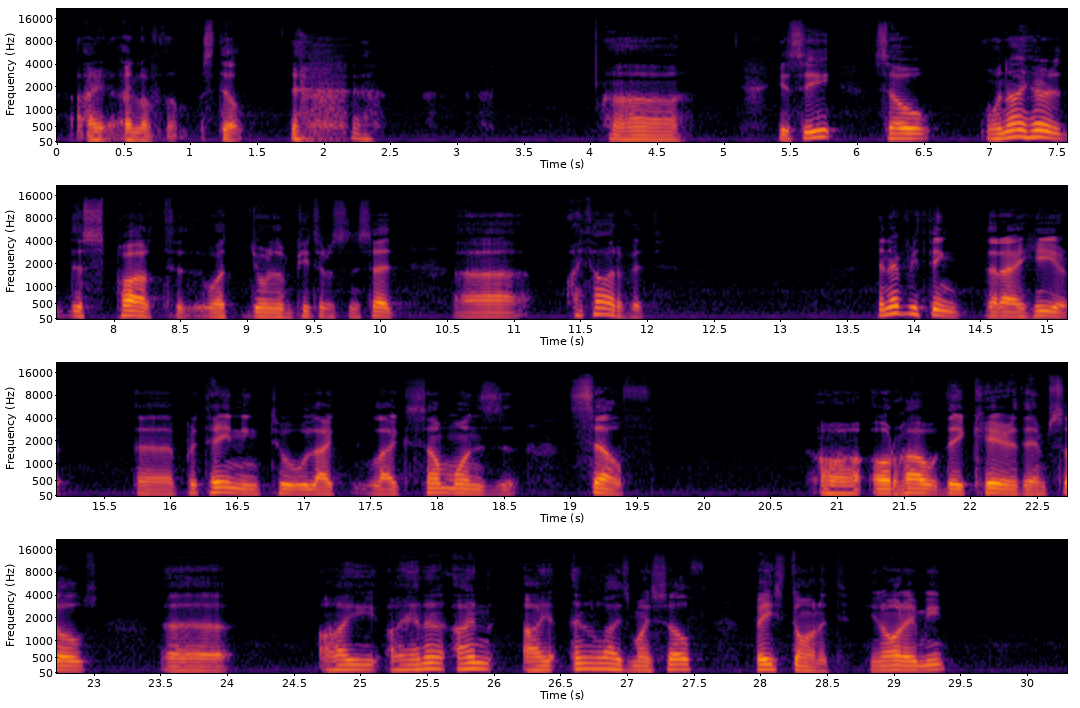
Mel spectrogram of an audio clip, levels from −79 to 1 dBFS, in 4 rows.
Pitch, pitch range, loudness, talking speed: 130 Hz, 115-140 Hz, -28 LUFS, 110 wpm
